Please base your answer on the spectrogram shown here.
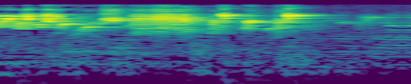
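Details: Bright, high twittering phrases from a kept European goldfinch, a quick jumble of chirps and short trills over about two seconds.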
